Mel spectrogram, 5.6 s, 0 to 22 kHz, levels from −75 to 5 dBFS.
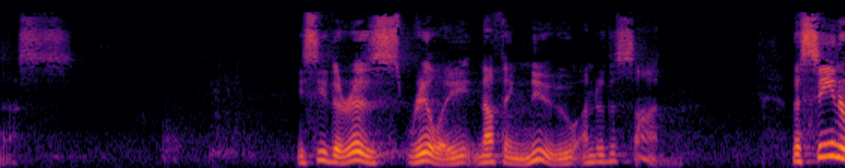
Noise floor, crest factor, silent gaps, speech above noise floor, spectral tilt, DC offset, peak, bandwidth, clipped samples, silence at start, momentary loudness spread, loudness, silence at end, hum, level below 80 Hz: -58 dBFS; 20 dB; none; 36 dB; -3 dB/octave; under 0.1%; -6 dBFS; 16.5 kHz; under 0.1%; 0 s; 17 LU; -23 LUFS; 0 s; none; -68 dBFS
